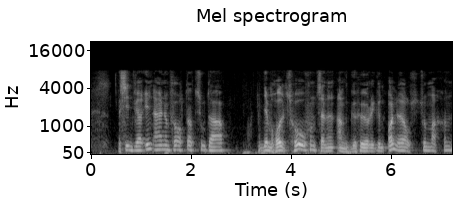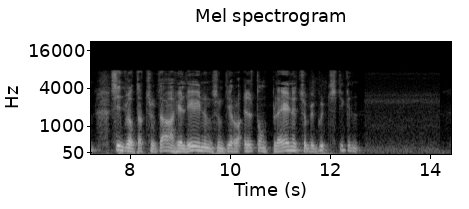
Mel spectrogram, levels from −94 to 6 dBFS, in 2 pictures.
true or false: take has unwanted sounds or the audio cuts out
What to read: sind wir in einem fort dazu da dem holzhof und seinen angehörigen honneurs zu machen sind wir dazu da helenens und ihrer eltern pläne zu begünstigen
false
